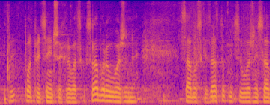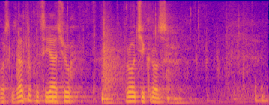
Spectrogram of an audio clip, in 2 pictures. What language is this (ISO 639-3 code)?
hrv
